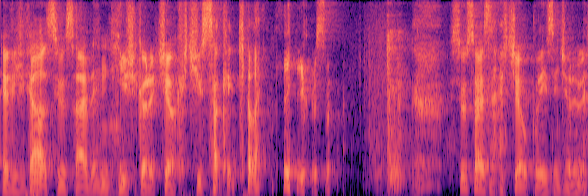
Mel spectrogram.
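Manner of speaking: talking through laughter. Replying to another speaker in a discussion, laughing while talking. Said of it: "Why are you laughing?".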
